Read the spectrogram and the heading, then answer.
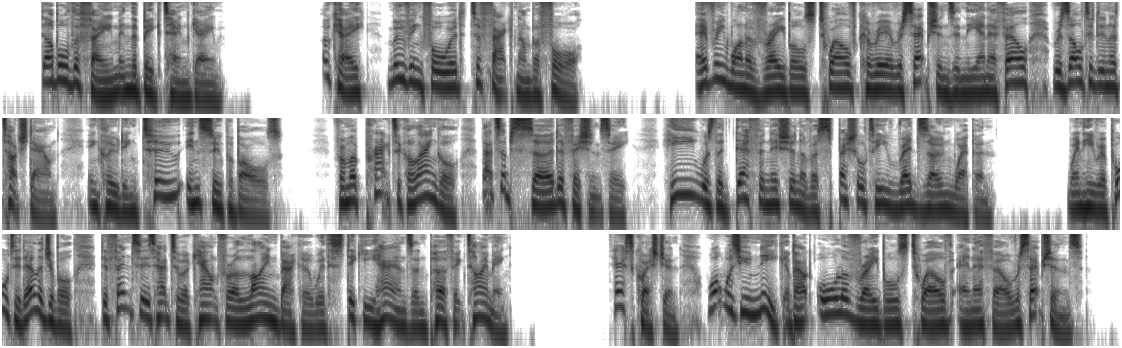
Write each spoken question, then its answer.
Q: What was unique about all of Vrabel's 12 NFL receptions?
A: Correct answer. All were touchdowns.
